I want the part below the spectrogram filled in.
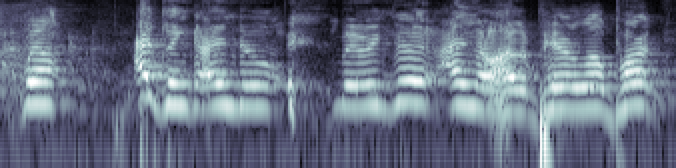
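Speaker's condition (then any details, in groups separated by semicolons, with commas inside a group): Cerebral palsy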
